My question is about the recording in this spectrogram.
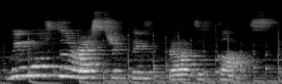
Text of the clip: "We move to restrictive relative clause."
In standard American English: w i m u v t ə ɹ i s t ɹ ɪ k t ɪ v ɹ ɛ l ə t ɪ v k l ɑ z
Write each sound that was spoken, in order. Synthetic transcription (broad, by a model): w i m u v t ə ɹ i s t ɹ ɪ k t ɪ v ɹ ɛ l ə t ɪ v k l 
